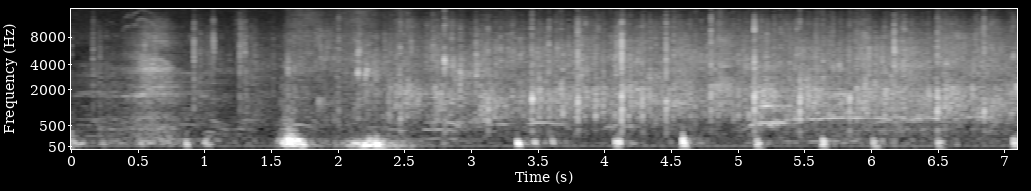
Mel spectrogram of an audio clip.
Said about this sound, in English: I love the golf clap. I love golf, so I really do like it.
